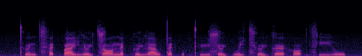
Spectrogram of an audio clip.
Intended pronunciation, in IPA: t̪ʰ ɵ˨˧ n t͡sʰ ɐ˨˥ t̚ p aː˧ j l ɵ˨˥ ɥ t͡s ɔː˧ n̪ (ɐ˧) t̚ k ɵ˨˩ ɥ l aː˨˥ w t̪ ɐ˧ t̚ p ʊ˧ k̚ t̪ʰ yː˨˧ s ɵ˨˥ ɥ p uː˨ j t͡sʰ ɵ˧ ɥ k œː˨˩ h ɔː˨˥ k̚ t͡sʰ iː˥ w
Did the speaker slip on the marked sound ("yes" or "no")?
no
